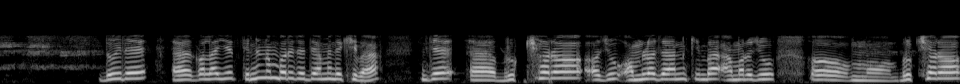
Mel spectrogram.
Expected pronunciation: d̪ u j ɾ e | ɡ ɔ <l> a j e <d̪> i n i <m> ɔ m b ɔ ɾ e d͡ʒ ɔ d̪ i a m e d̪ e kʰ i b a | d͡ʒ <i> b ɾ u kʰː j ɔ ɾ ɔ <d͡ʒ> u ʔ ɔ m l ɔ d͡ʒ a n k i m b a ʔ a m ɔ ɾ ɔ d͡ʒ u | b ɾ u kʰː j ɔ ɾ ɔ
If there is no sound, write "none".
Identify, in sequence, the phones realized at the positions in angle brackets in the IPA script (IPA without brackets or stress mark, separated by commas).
l, t̪, n, e, d͡ʒ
